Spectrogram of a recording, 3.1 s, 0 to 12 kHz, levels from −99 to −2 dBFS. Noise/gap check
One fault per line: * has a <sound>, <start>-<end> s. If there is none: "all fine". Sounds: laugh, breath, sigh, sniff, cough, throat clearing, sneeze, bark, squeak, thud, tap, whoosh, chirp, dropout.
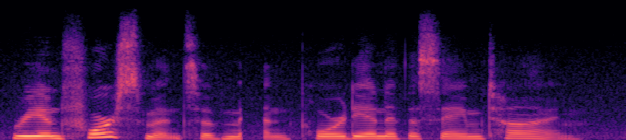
* has a dropout, 1.2-1.3 s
